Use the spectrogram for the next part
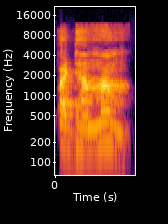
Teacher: पढ बोलेंगे तो हमारा जीभ तालू को लग के नीचे आता है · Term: ढ ढक्कन वाला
